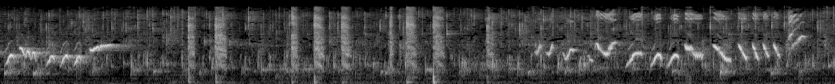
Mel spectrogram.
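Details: White-rumped shama, whose song is used as a challenge recording to provoke other shamas into singing. Quick whistled notes slide up and down in fast varied runs, set against a steady hiss like running water with scattered clicks.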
